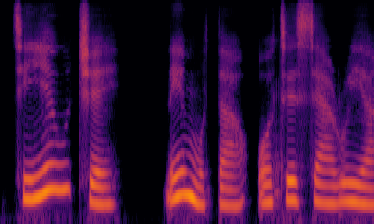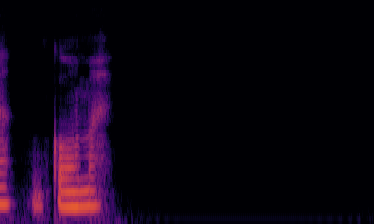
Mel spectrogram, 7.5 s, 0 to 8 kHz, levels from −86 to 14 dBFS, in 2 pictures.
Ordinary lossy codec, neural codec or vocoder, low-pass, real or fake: none; codec, 16 kHz, about 1 kbps, DyCAST, with the encoder's durations; none; fake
